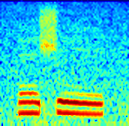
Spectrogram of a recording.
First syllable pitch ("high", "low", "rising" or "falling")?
low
